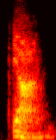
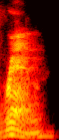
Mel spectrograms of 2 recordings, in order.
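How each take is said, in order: First: The word begins with a Y sound. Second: The word begins with an R sound. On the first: This is the Cantonese pronunciation. "the Cantonese or, or Guangdonghua uh, pronunciation of this word is Yan" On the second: This is the Mandarin pronunciation. "the standard anglicized Mandarin is Ren"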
